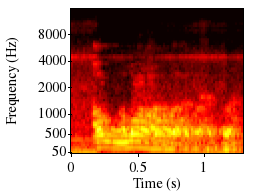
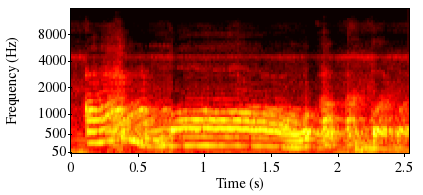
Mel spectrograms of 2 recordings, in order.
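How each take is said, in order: First: The opening vowel of Allah is kept short. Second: The opening vowel of Allah is drawn out long. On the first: It states that God is great. The speaker calls it right. "Qasir, pendek" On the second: It asks whether God is great. The speaker calls it wrong. "Al panjang, al, ya, ah panjang"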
